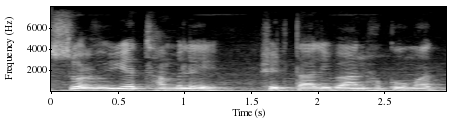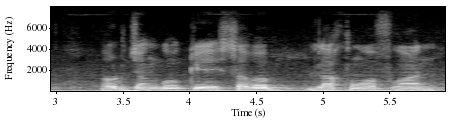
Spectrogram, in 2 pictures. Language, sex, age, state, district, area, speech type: Urdu, male, 18-30, Uttar Pradesh, Balrampur, rural, spontaneous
